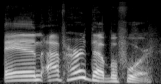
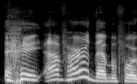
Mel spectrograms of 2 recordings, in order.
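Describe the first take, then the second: First: Said in the usual way. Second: Slow amused repeat through a chuckle; a knowing laugh, stretched out. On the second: Real, not acted. Host laughing at a familiar answer, slowly amused.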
